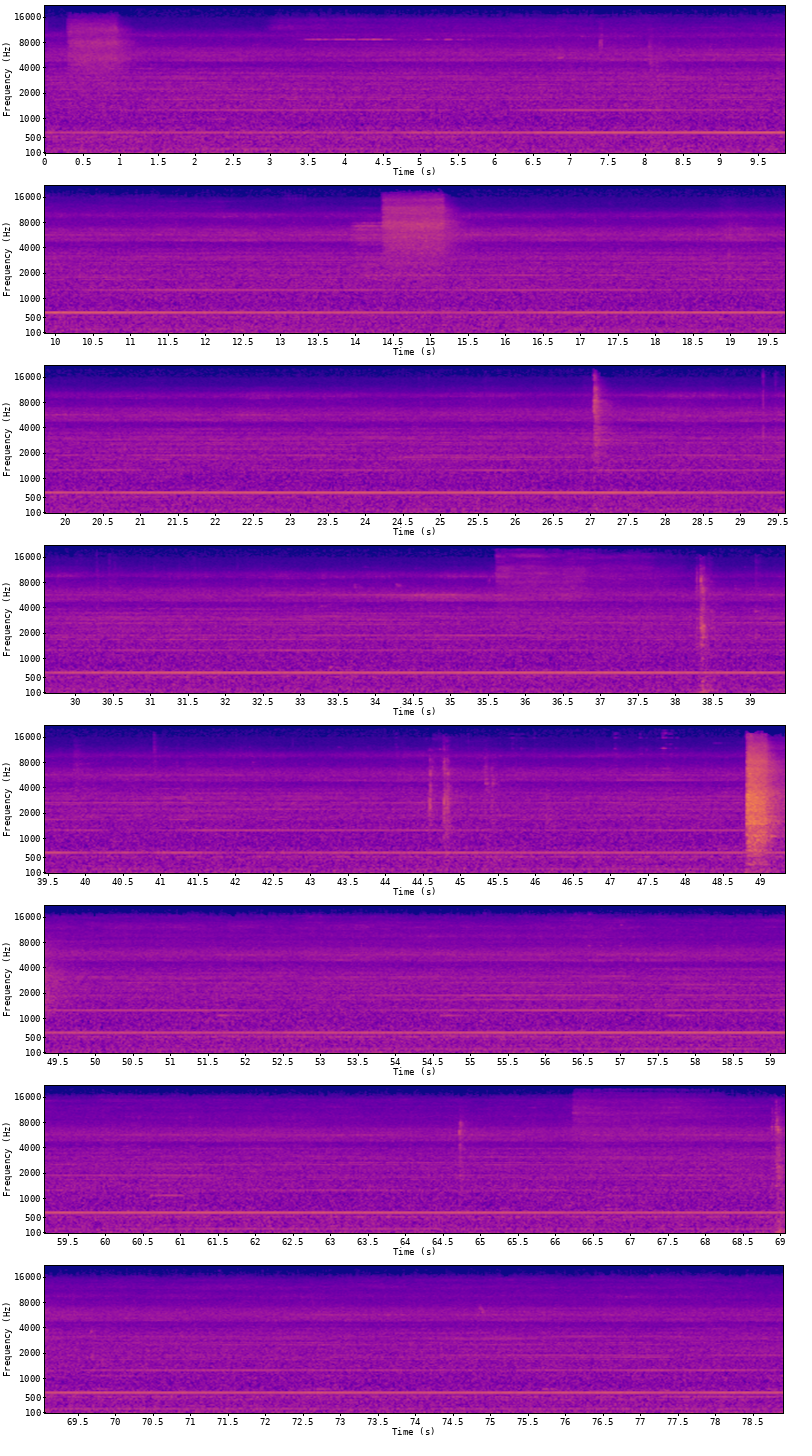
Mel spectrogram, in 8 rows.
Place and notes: Spielfeld, Strass, Steiermark - station ambience, waiting
ideling continued... strolling around, contemplating on the remains of former activity: restaurants, a bistro, other buildings of unclear purpose, all abandoned, melancholic perception. distant churchbells later.
(SD702 Audio Technica BP4025)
